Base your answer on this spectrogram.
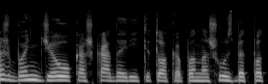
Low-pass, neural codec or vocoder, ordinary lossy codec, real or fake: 14.4 kHz; vocoder, 44.1 kHz, 128 mel bands every 512 samples, BigVGAN v2; MP3, 96 kbps; fake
